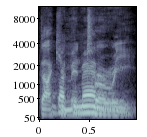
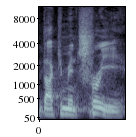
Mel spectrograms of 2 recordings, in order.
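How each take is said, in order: First: The ending keeps the vowel, sounding like 'tary'. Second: The ending is squeezed into one syllable, 'tree'. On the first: "I'm saying it like documentary" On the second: "you're saying documentary"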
